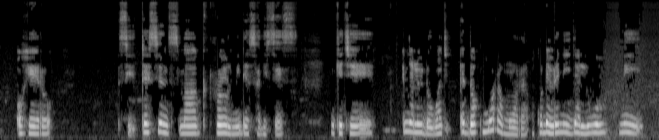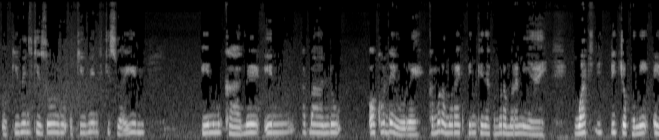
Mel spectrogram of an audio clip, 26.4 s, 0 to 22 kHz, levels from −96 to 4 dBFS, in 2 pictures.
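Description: Around 12 s the room noise jumps by about 17 dB, and from 11.75 to 13.02 s the noise suppressor is catching up: its estimate lags, so the noise leaks through before sinking about 9 dB.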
